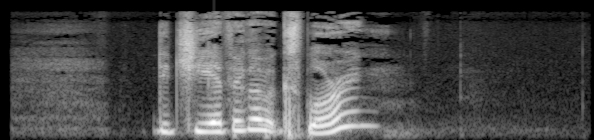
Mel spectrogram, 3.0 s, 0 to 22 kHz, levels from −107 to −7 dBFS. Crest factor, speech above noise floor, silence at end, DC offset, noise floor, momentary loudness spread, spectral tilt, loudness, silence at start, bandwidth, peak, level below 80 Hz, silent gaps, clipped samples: 20 dB; 51 dB; 1.1 s; under 0.1%; -67 dBFS; 12 LU; -3 dB/octave; -16 LUFS; 0.8 s; 15.5 kHz; 0 dBFS; -62 dBFS; none; under 0.1%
